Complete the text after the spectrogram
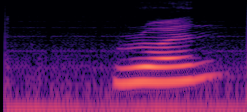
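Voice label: "run2", Mandarin Chinese pinyin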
